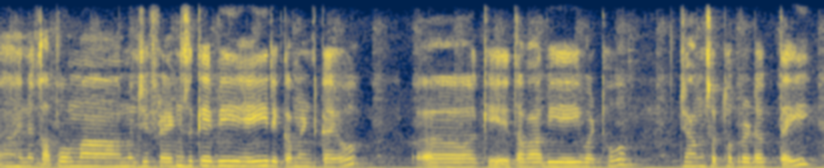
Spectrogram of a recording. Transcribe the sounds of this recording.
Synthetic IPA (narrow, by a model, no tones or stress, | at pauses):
ɦɪnə̆kɐ̰pomãmʊ̃ɦɪ̃ɲd͡ʑefɾɛ̃ːɳɖzkʰeːbɪɦeiɾɪkəmẽːɳɖkɐjo | kḛt̪ɐʋ̤ãbɪɦeiʋɐʈʰo | d͡ʑamsʊʈʰopɾoːɖək̚ʈɐi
